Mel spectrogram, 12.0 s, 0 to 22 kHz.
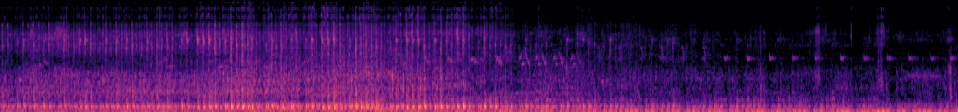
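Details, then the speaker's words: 1977 Toyota motorhome idling while warming up after months parked: rough, uneven idle with a loose metallic rattle, which the owner attributes to a lost bolt that connected the air filter to the motor. "Turns out the reason it sounds so bad is I've lost a bolt that connected the air filter to the motor. That's that weird rattling sound."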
